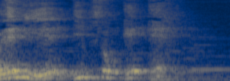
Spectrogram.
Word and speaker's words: Meyer: Está escrito aqui com M-E-Y-E-R. Tá? A pronúncia nossa brasileira seria o quê? Meyer. Mas o correto é? O pastor Luiz falou certo ali.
